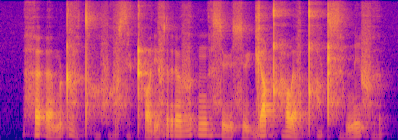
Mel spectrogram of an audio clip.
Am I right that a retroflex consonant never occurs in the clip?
no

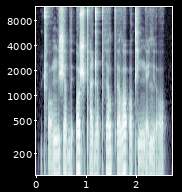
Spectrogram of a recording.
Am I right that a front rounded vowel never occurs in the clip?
yes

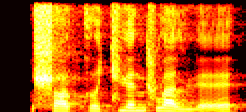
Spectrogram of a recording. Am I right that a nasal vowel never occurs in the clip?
yes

